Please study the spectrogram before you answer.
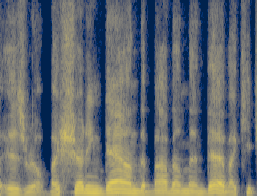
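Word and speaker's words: Bab el-Mandeb: Achilles heel of Israel by shutting down the Babel Mev I keep saying that because I finally pronounce it right uh and uh and you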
